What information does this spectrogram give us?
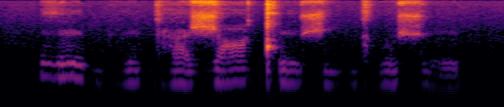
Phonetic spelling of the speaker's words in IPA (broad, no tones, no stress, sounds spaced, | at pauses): ð ø bʱ ø ɡʱ a ʒ ɑ ǃʼ ø ʃ i ɡʱ ʊ ʃ ʏ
